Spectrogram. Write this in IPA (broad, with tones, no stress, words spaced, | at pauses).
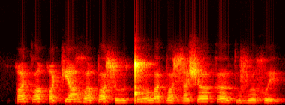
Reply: qʷi˧kɔ˧ qʷə˧˩kʲɑ˥ ʁʷɑ˧˩pɒ˥˧ɬʊː˩˧ ǃʊː˥˧lˠɛ˥ bɒ˧˩ɮɑ˩˧ʃɾʌː˥ kʌː˥˧tʷʌ˧˩ vʊː˧ χʷɪ˧˩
